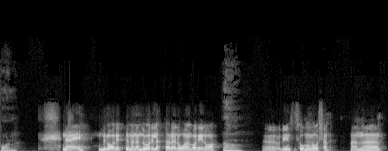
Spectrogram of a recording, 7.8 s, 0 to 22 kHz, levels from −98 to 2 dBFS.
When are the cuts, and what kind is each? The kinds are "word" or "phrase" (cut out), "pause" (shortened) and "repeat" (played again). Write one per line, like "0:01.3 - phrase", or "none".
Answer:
none

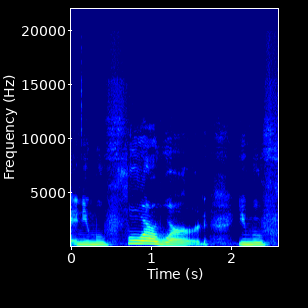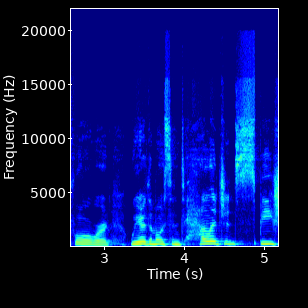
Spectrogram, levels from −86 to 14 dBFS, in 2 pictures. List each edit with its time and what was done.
none

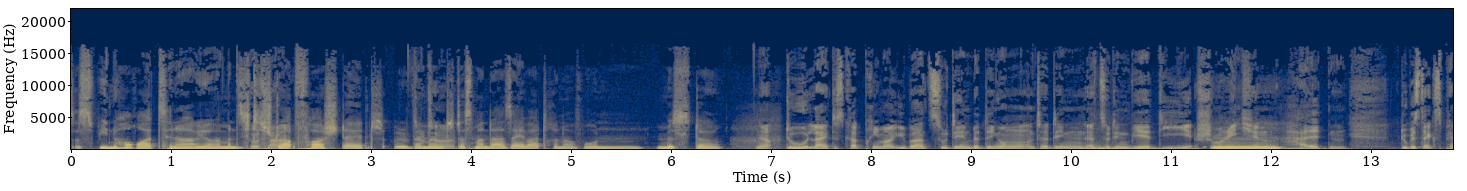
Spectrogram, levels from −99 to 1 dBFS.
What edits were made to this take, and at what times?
0:07.1 - pause

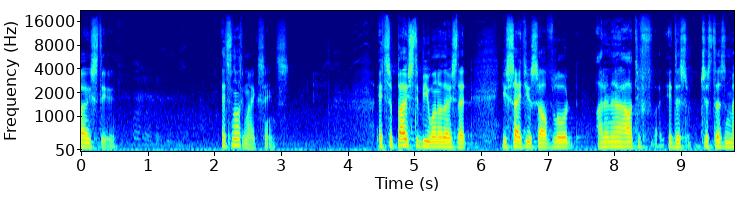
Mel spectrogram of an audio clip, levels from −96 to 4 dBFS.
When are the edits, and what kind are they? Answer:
0:02.4 - word
0:05.6 - word

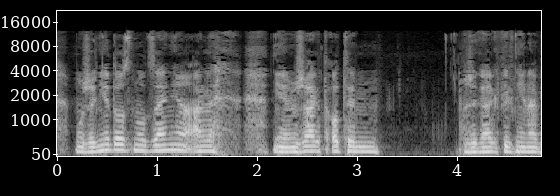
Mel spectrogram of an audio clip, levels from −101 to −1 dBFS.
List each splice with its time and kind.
none

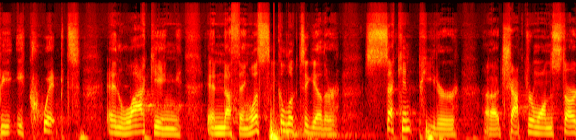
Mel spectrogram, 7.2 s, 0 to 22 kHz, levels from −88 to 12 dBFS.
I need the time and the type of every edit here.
none

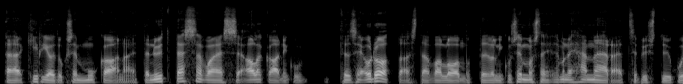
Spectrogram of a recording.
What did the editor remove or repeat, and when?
none

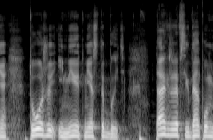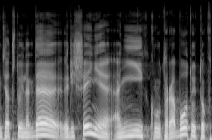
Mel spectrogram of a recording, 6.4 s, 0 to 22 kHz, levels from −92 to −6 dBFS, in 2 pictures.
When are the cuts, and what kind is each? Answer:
0:03.0 - word
0:03.4 - word
0:05.4 - word

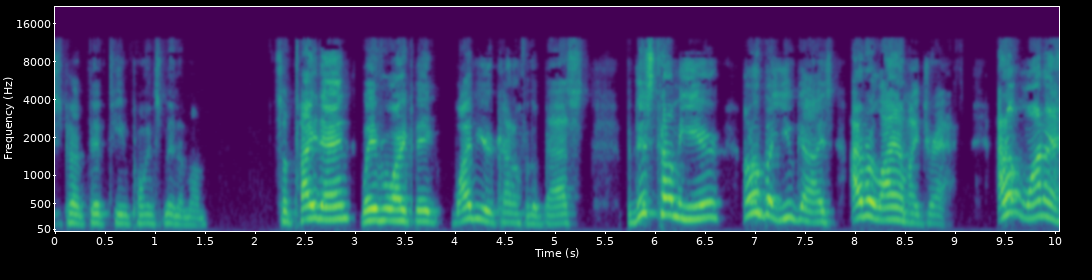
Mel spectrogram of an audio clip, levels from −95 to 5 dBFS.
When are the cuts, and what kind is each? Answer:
0:03.0 - pause
0:03.6 - phrase
0:04.2 - word
0:04.7 - word

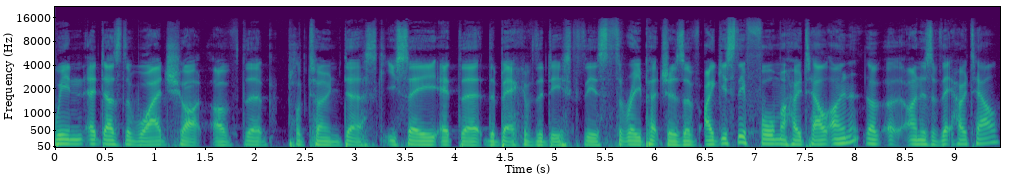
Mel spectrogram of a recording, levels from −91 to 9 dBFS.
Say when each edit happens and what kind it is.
none

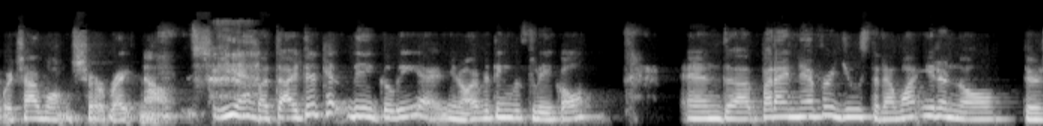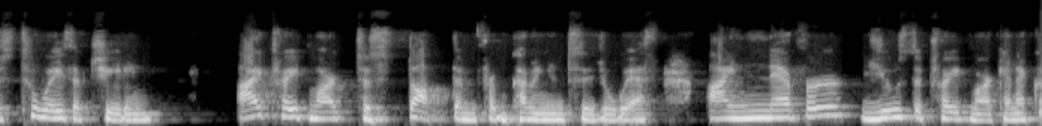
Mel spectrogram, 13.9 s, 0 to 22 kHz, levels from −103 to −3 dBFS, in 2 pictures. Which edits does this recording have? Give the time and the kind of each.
0:02.2 - word

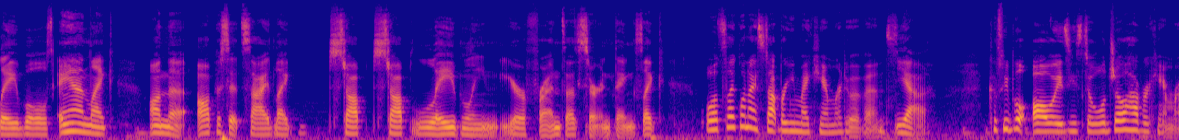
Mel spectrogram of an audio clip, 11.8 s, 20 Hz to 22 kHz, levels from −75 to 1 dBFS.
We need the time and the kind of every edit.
0:03.6 - repeat
0:05.8 - word
0:06.9 - pause

